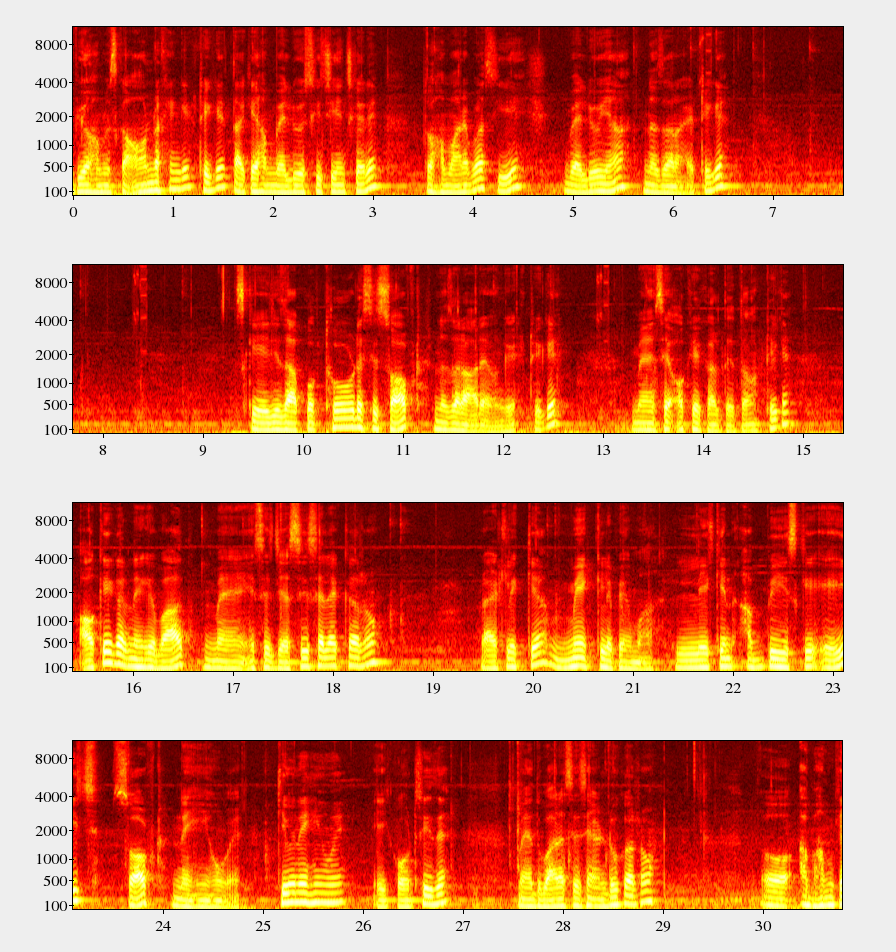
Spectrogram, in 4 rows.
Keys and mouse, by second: 27.5 ctrl+z.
